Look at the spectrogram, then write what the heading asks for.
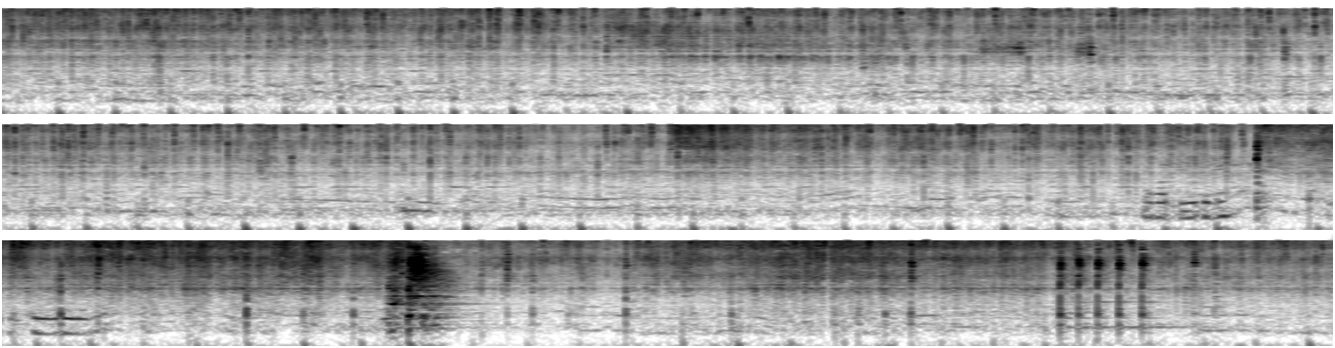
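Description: Spice paste sizzling steadily as it fries in oil in a wide wok, stirred and scraped with a metal spatula. There is one louder burst about three quarters of the way through, and a few quick spatula taps near the end.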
